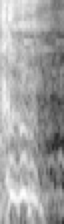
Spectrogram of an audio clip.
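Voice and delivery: short high laugh, amused at herself; burst of laughter. Real, not acted. Panellist laughing at why she is here, high bright laugh.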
